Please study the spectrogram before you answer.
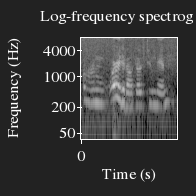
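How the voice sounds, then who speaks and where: Actress as a high, fretful, frightened wife. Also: female voice, a little fast, darkish tone, close to an everyday voice. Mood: worried. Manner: plaintive, fretful. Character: anxious, fretful injured wife, fearful for her husband. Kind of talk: melodramatic 1930s radio acting. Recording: noisy vintage radio transcription.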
